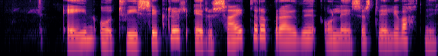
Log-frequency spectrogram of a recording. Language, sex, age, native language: Icelandic, female, 30-39, Icelandic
